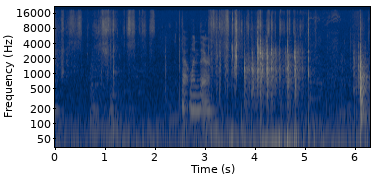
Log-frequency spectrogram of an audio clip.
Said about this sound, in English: Okay, so I'm going to pull your oracle card. We'll see what what that has to say. I've already shuffled the deck, so I'm not going to bother shuffling it. I might just kind of select one for you.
